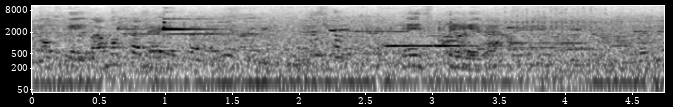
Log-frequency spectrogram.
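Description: An entry scanner beeps with a short electronic tone.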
